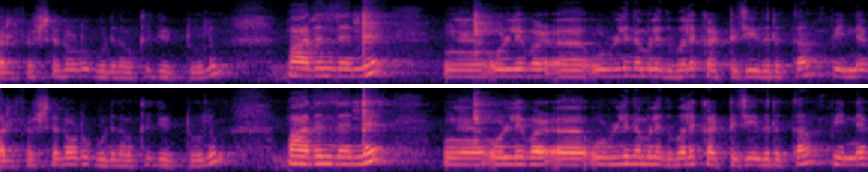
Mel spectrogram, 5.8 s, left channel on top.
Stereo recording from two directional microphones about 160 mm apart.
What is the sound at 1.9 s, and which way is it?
A woman's voice, 50° right (ahead or behind).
